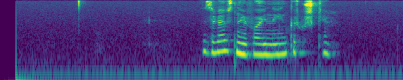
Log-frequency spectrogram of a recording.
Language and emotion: Russian, neutral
